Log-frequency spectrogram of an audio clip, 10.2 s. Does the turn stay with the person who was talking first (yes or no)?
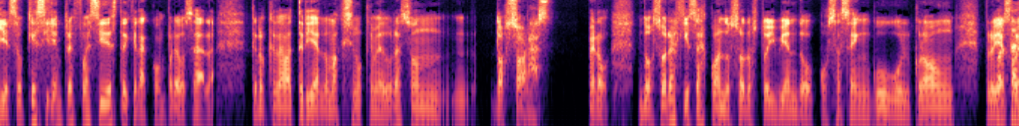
yes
